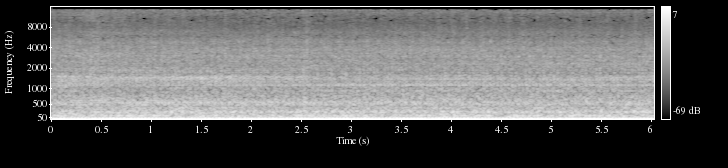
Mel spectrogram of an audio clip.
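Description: A car engine idling steadily close by, a low even rumble.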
